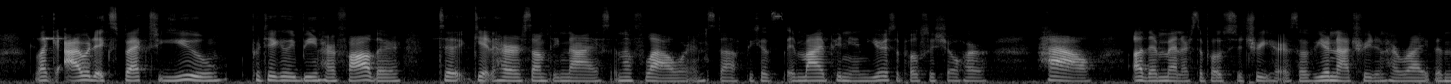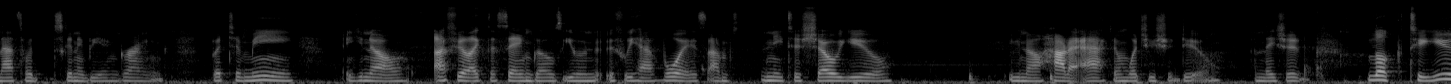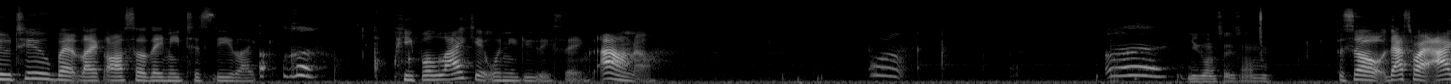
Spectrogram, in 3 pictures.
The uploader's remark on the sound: is very vocal during this recording.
